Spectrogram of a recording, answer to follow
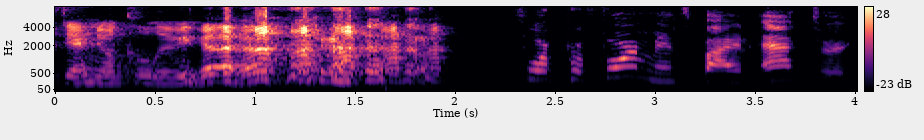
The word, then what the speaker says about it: Kaluuya: He's trying to pronounce Daniel Kaluuya. For performance by an actor in a leading role, Daniel Kaluuya.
